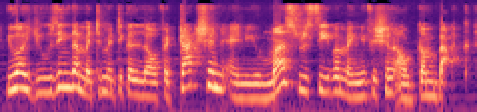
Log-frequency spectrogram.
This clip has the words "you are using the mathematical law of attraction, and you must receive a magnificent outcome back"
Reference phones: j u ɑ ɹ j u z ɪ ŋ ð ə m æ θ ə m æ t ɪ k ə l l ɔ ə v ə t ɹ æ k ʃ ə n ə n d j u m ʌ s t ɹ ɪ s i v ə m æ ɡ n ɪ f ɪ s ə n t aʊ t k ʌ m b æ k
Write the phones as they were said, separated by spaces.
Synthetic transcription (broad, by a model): j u ɑ ɹ j u z ɪ ŋ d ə m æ t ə m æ t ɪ k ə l l ɔ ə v ə t ɹ æ k ʃ ə n ə n d j u m ʌ s t ɹ ɪ s i v ə m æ ɡ n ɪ f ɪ ʃ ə n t aʊ t k ʌ m b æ k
